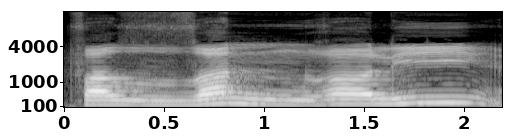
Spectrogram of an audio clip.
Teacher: tanwin bertemu dengan ghain, bacaan izhar halki, izhar halki bacanya jelas. Fazzan ghali, tanwin dan ghainnya jelas.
